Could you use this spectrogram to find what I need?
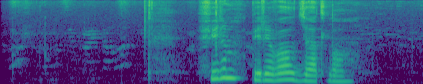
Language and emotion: Russian, neutral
